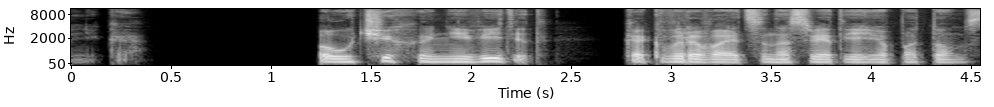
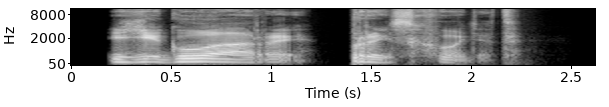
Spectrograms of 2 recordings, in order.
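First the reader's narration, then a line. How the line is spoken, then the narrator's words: Growled. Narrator (Russian): прорычал он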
